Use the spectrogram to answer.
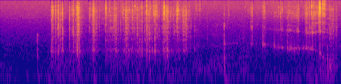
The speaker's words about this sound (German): esse jetzt noch ein bisschen Popcorn.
